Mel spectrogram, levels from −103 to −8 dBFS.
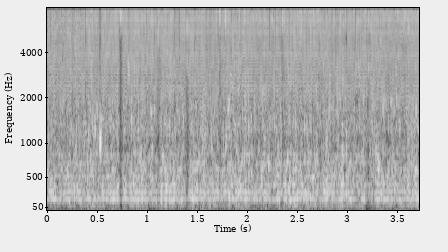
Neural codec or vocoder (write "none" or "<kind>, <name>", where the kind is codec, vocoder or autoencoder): vocoder, BigVGAN v2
